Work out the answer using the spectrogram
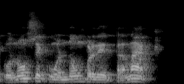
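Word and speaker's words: Tanakh: con el nombre de tanak con k al final que se pronuncia muchas veces como si fuese una jota esa última acá y representa cada consonante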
